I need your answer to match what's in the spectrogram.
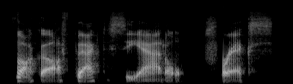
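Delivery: grumble muttered under the breath. Voicing a hunter at a bar table: grumbling under his breath. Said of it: "grumble under his breath".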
